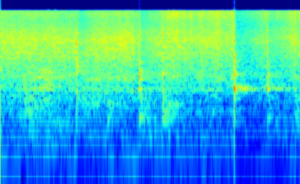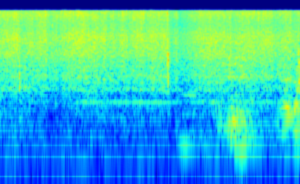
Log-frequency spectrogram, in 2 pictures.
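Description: Chopped vegetables in dark soy sauce sizzling in hot oil in a wok while being stirred with a spatula. The spatula clicks and scrapes against the pan now and then, with one sharper knock a little over two seconds in.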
